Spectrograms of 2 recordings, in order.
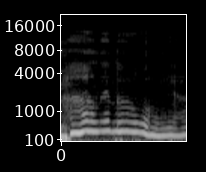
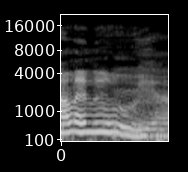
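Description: First: It is said softly and nicely. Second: It is said too loudly.

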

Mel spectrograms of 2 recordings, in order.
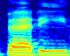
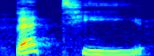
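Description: First: The middle consonant is soft, like a D. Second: The middle consonant is a crisp, clear T. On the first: "they think I said two D's instead of two T's" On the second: "So I have to say Betty, you know, which sounds so stupid"

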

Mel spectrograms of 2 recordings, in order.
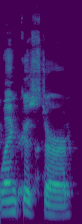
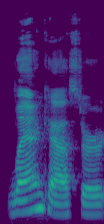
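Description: First: The word is said loosely, with sounds reduced. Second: The word is said carefully, every sound pronounced. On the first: It sounds rural and unsophisticated. "sounds like hickish to me" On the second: It sounds overly careful and weird. "I guess that it's overly pronounced"

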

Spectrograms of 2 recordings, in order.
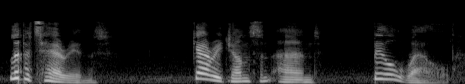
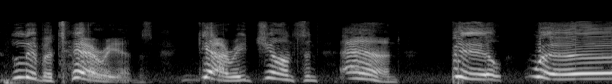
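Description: First: It is said in a normal speaking voice. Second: It is said in a booming announcer voice.

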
